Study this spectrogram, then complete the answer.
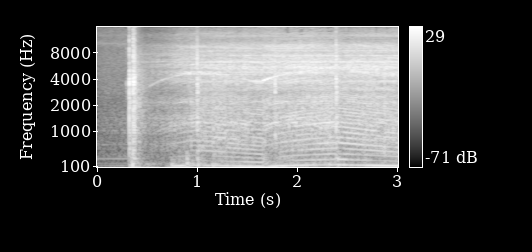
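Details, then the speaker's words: Starter motor from a 1970 American Eagle 750GT, removed and bench-tested off a jump box: a sharp click, then a steady, even electric whine for over two seconds, a healthy starter. "Sounds like it works."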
